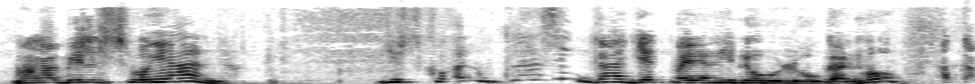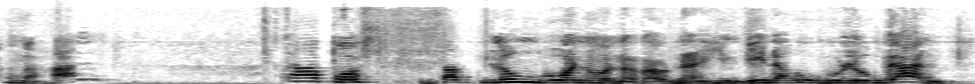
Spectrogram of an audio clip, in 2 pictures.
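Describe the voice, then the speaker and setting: An older Filipino mother in an emotional TV drama. She nags and scolds, her pitch moving up and down a lot. The audio is dull with light noise behind it. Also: very animated, normal speed, a bit bright. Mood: exasperated scolding. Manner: scolding, questioning. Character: nagging, long-suffering older mother. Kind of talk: emotional television drama acting.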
